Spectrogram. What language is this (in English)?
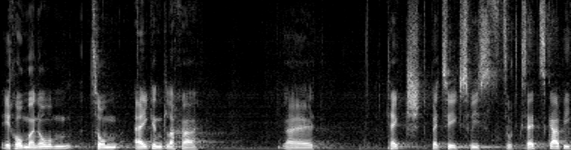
Swiss German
